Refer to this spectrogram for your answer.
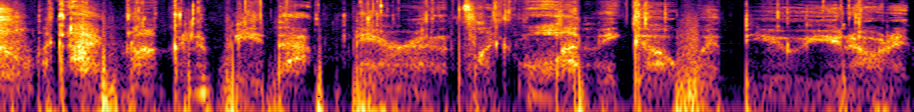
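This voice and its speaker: Over noticeable background noise, a woman whispers. Her pace is fairly quick. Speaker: ASMR podcast host. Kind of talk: ASMR podcast, relaxed rambling talk. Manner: relaxed, casual, conversational.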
